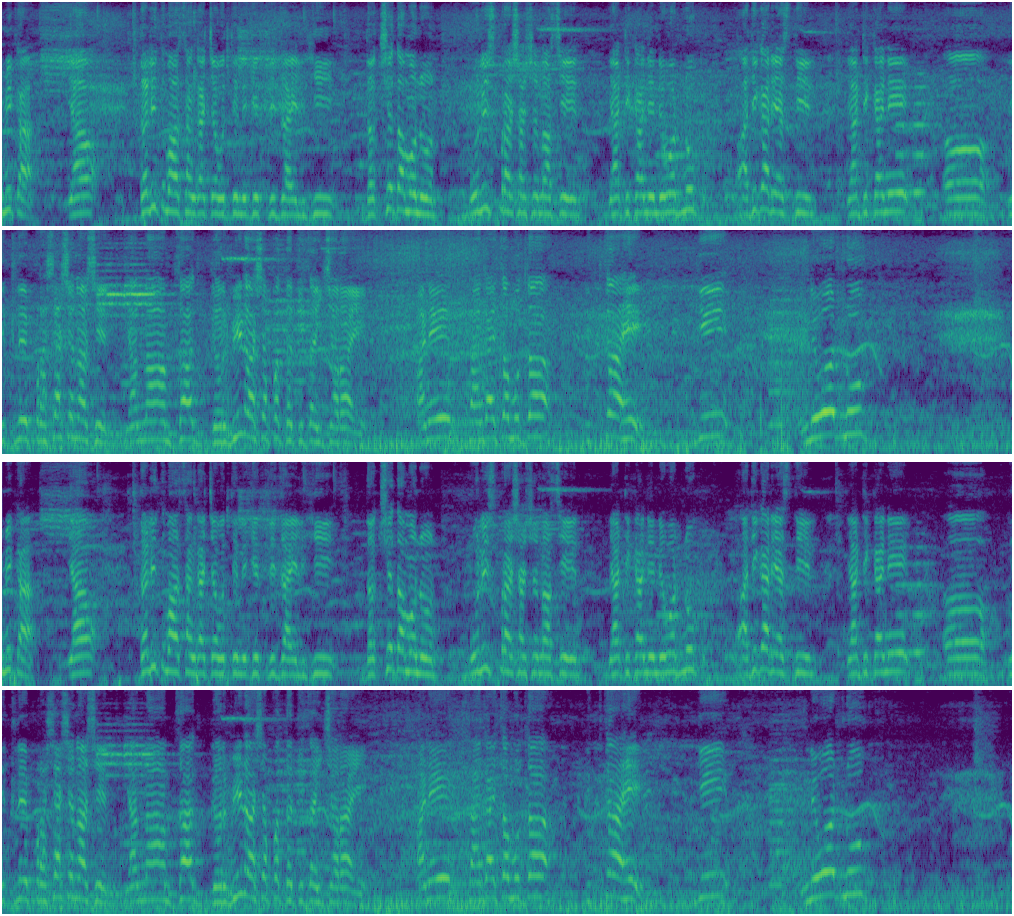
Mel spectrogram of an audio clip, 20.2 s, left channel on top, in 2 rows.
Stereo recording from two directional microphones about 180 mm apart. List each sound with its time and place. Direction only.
1.4 s a man's voice: 5° left (ahead or behind)
18.2 s a man's voice: 5° left (ahead or behind)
